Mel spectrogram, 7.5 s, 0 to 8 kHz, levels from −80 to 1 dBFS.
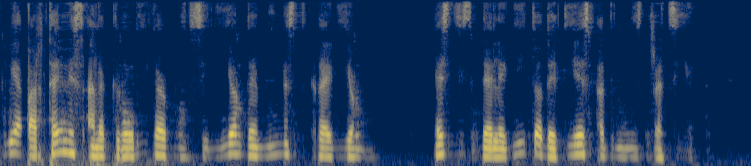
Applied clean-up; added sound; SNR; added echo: neural mask model DeepFilterNet 3.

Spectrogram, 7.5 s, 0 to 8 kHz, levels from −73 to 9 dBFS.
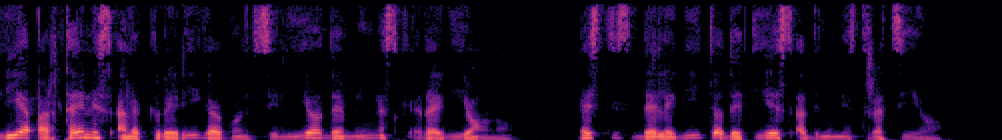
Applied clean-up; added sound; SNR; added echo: none; none; none; none.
